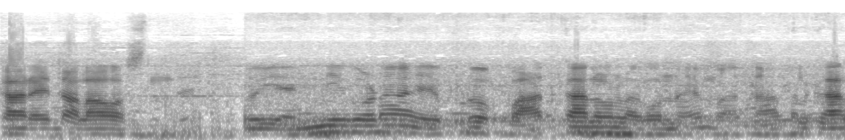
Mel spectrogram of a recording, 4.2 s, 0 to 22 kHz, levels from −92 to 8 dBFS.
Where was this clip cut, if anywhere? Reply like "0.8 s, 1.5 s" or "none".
1.1 s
